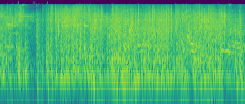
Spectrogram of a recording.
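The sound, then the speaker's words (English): Loud, sustained gunfire in a film battle scene, with soldiers shooting by a disused rail track and from a bridge. Rapid automatic bursts run continuously with no pause. “Erickson fires at the enemy while the others run across a disused rail track.”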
